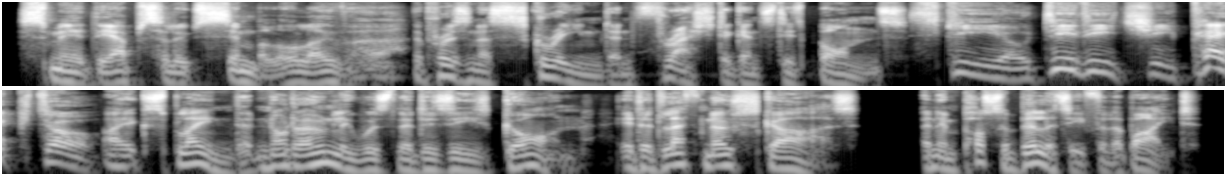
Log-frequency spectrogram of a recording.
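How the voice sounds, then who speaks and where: A man playing a brooding, watchful adventurer hero in a fantasy video game, with a husky voice and grave, deliberate, theatrical delivery. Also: deep voice, expressive, no echo, studio quality. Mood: forceful incantation. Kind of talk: dramatic game voice lines and first-person narration.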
